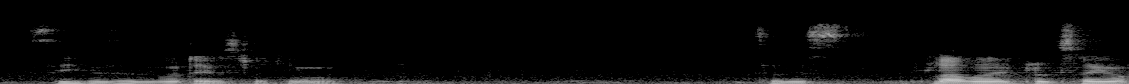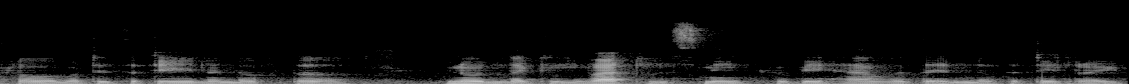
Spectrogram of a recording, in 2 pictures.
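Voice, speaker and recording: A man speaks at a moderate pace with a dark, mellow tone, somewhat breathy and fairly low in pitch. His intonation stays fairly even, broken by long, frequent pauses. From India. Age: 30s. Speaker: tarot reader. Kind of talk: casual talk to camera.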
